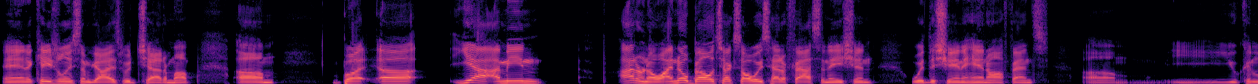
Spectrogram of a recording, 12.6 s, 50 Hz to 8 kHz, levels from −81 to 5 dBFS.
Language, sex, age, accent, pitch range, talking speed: English, male, 30-49, American, 115-155 Hz, 150 wpm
